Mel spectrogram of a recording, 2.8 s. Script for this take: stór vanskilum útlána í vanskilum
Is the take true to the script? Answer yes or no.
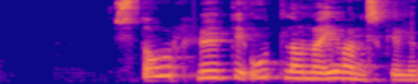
no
